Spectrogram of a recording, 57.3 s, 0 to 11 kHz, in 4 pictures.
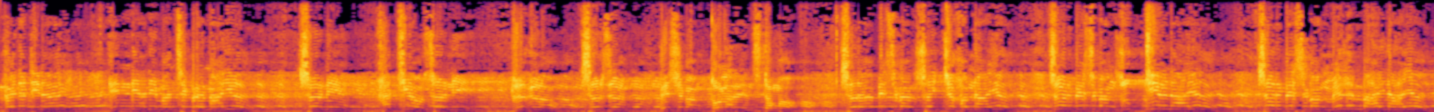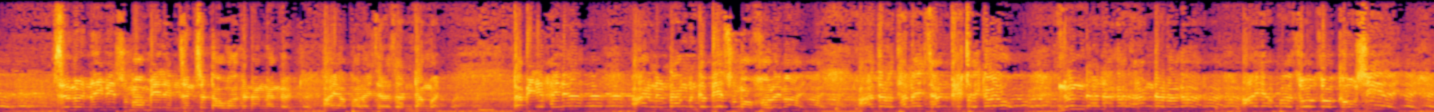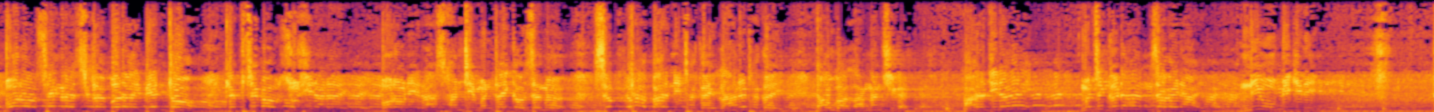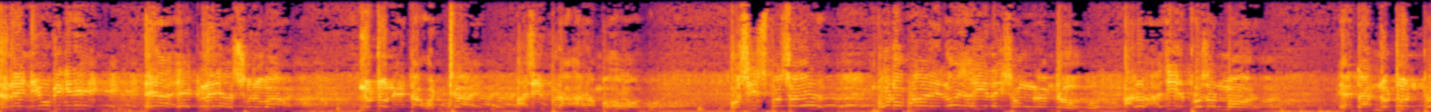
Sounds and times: Male speech, man speaking: 0.0 - 18.8, 19.5 - 55.8, 56.4 - 57.3.

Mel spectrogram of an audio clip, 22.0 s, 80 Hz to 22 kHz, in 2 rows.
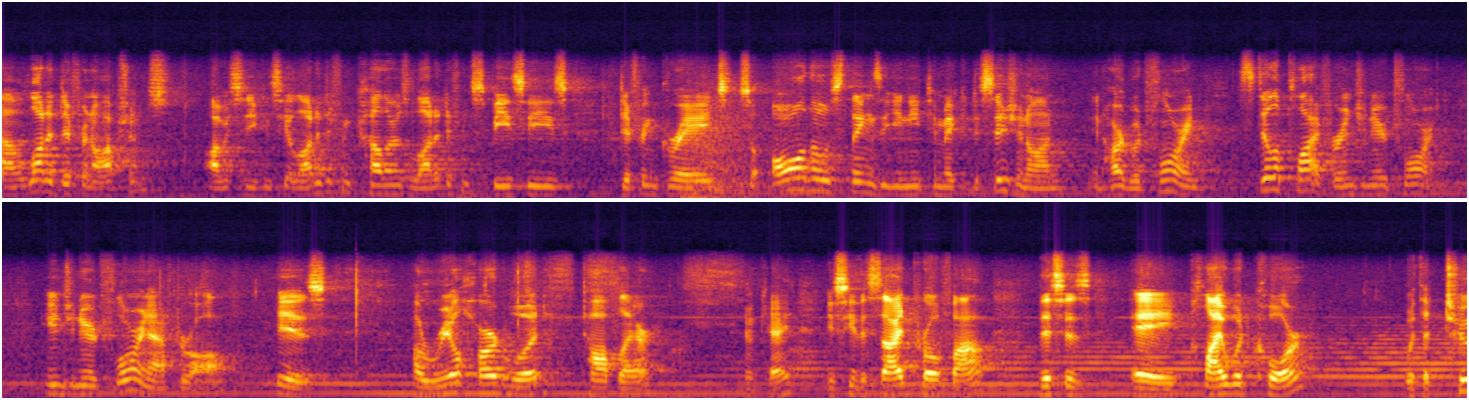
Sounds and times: Speech: 0.0 - 13.4, 14.1 - 15.9, 16.6 - 20.8, 21.5 - 21.9.

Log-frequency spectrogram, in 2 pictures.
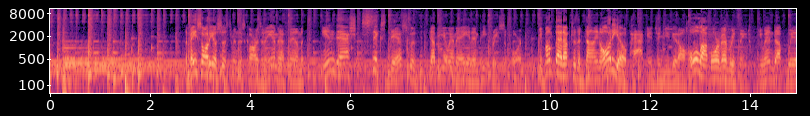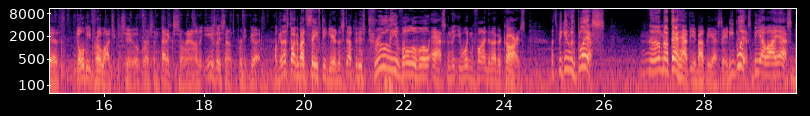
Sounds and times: Speech: 2.7 - 24.4, 25.0 - 26.0, 26.7 - 29.8.

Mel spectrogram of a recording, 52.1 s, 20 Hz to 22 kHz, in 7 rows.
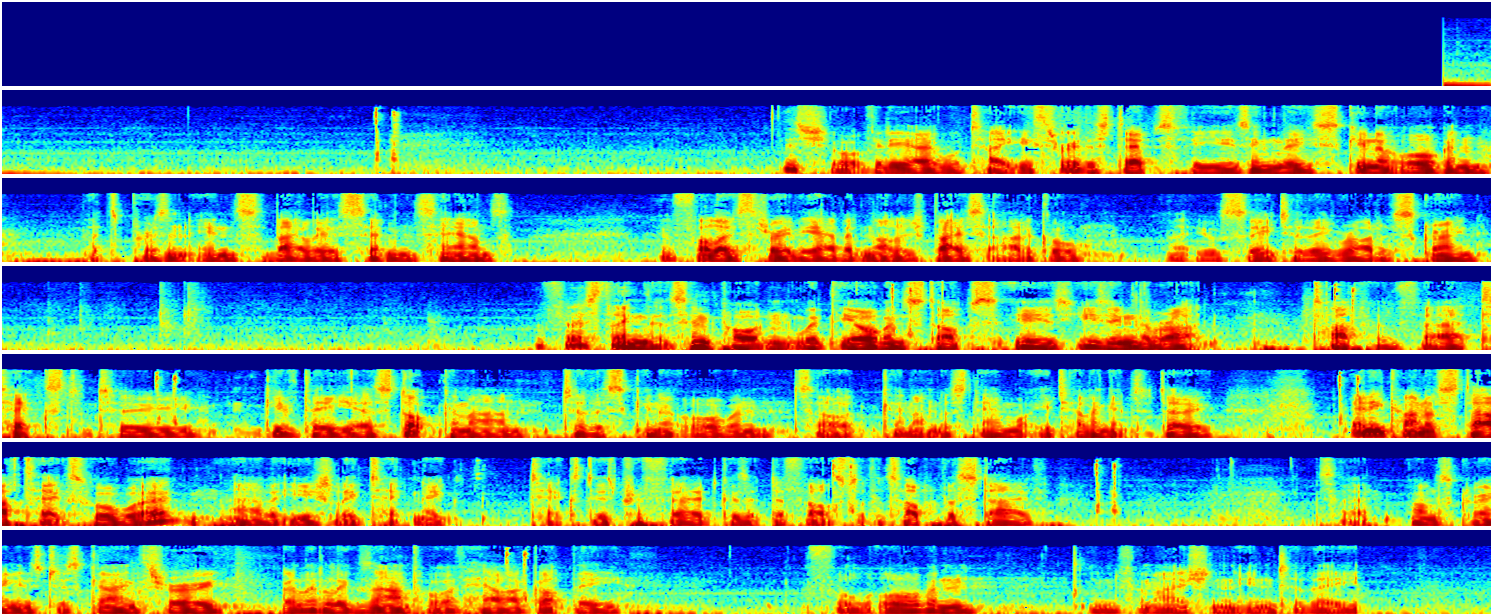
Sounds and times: Speech: 11.3 - 17.5, 18.2 - 22.4, 25.0 - 35.9, 36.5 - 42.5, 43.8 - 47.9, 48.6 - 51.6.

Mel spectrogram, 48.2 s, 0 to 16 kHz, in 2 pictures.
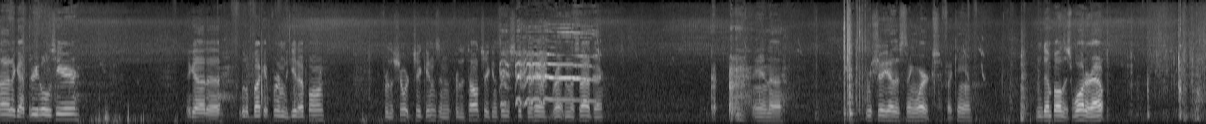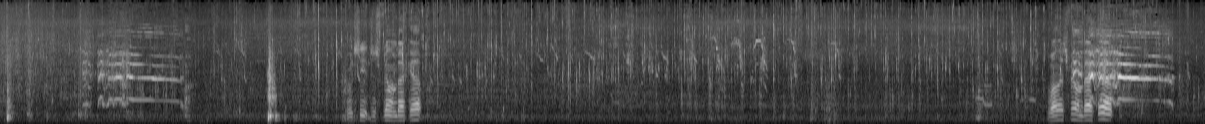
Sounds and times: Speech: 0.0 - 1.6, 3.7 - 6.5, 7.7 - 12.1, 17.3 - 19.5, 20.7 - 22.1, 31.0 - 32.6, 45.1 - 46.4.

